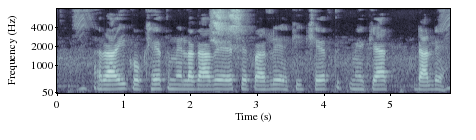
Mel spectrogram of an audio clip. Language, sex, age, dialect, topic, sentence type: Magahi, female, 25-30, Central/Standard, agriculture, question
